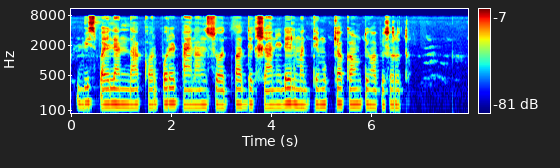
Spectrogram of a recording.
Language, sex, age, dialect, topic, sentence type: Marathi, male, 18-24, Southern Konkan, banking, statement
